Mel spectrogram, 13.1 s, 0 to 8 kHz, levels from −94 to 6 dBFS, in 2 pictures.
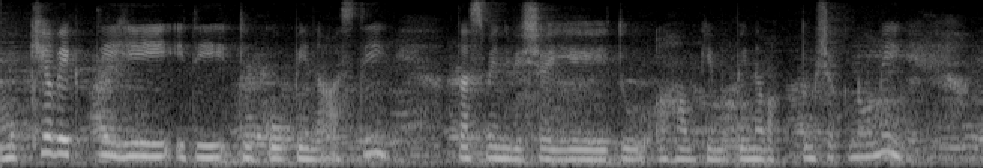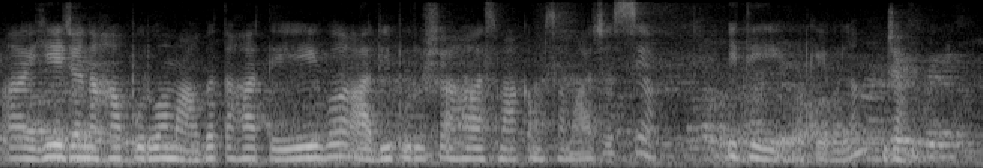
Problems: constant background noise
